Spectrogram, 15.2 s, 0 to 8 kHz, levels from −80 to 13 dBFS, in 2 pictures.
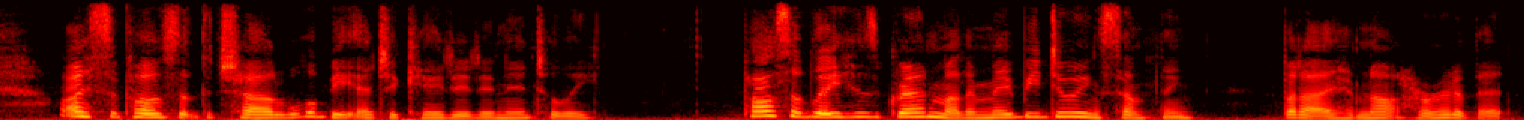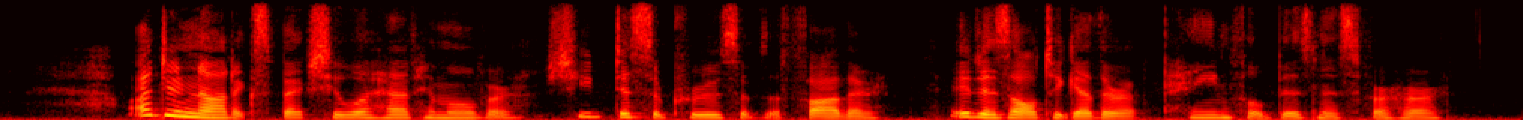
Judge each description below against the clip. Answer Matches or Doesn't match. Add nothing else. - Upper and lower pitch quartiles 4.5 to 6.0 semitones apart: Matches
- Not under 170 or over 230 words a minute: Matches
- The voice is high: Matches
